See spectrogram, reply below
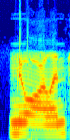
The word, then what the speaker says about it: New Orleans: Did I say that right? – New Orleans, yeah.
